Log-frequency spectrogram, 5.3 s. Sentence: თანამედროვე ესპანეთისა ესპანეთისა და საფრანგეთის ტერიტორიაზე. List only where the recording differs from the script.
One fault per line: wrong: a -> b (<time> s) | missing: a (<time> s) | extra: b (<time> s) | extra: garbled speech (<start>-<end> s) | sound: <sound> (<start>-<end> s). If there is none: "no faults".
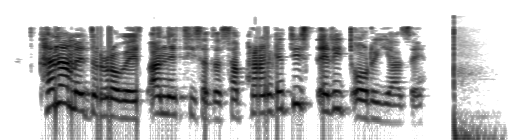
missing: ესპანეთისა (2.1 s)
sound: thud (4.5-5.1 s)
